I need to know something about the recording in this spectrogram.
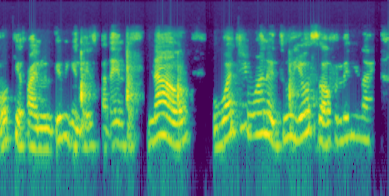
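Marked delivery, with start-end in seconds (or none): none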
